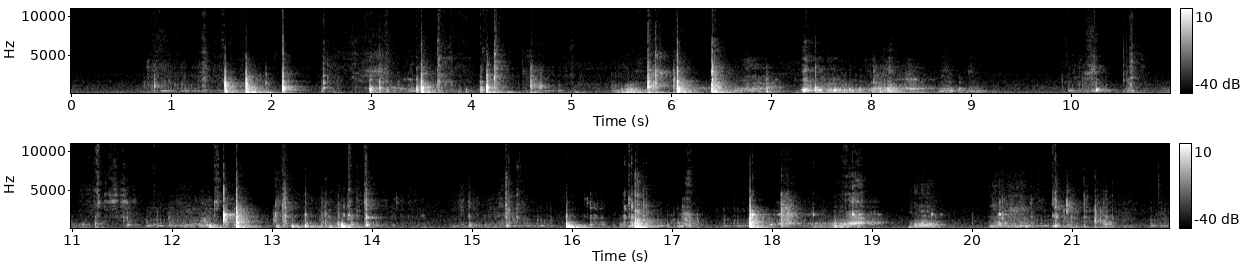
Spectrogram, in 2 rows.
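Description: Handling noise from the contents of a Chromecast 2 box on a wooden desk: a paper leaflet, cables and a plastic power adapter are picked up and put down. The sound is irregular clicks and knocks, with short stretches of rubbing.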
